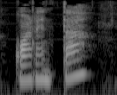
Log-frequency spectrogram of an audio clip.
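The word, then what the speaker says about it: cuarenta: 뭐 스페인어를 하고 싶으시면 루타 꽈렌타 꽈렌타. – 음, 루타 꽈렌타.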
